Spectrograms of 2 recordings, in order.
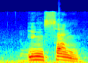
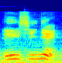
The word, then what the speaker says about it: Insigne: Oh, namanya Insigne. Isinya. Insigne. Nah, dibaca isinya.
